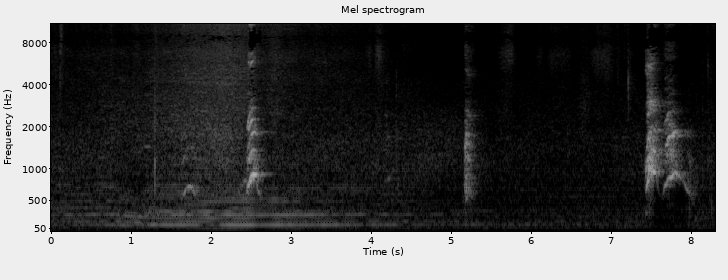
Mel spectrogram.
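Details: Female Shih Tzu puppy letting out three short, high yips spaced a few seconds apart, the last a quick double, over a steady low hum.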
